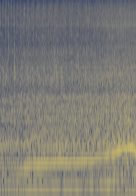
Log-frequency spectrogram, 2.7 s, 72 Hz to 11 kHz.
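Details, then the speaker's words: Mercedes W126 300SD replacement diesel engine of unknown mileage, running after about 10 years sitting, no air cleaner fitted: uneven diesel clatter with wavering low drone at idle, pitch drifting up slightly; still idling rough. "now you can see right here still running a little rough but we might be able to get this engine to smooth out a little bit with a little bit of running here"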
